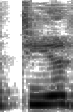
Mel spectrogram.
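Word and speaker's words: tear: यहाँ पर हम नाउन की तरह इस शब्द का प्रयोग कर रहे हैं, तब हम इसका प्रोनाउंसिएशन टीयर करेंगे. अब टेयर कब पढ़े? टेयर का अर्थ होता है फाड़ना. ठीक है. जब हम इसे वर्ब की तरह प्रयोग करेंगे इस शब्द को, तब हम इसे टेयर पढ़ेंगे.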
